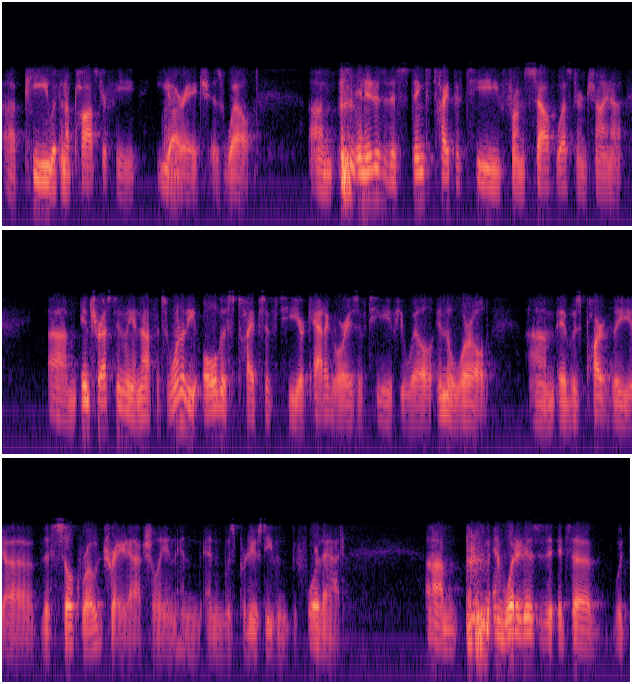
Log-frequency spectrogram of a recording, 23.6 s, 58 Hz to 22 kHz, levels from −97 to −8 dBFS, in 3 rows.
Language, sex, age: English, male, 40-59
